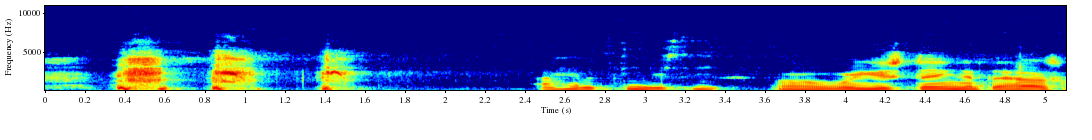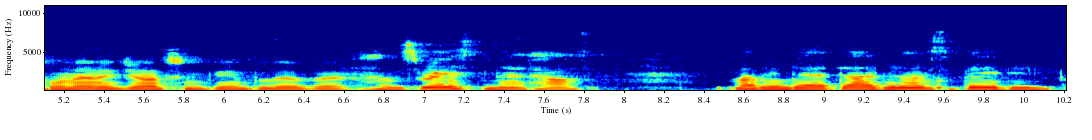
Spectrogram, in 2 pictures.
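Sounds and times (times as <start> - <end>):
woman coughing harshly: 0.2 - 1.6
speech: 2.5 - 7.9, 8.5 - 10.2
laughter: 3.7 - 6.6.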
